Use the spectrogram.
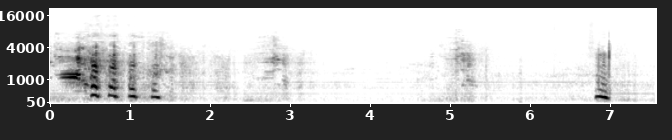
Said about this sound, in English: Those are my Chinese geese. They speak the Chinese.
